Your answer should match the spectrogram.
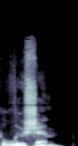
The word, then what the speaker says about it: Lucien: L-U-C-I-E-N. – Lucien. – I mean, that's Connor. Thought the same thing. – Is it Lucien? – It's like Lucian.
